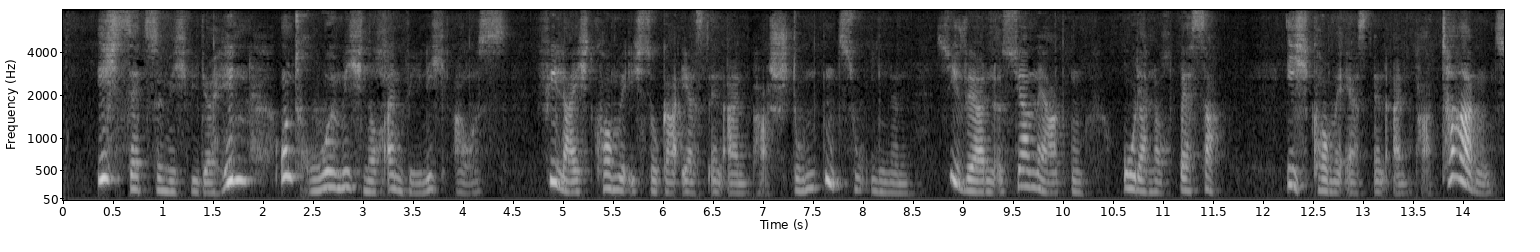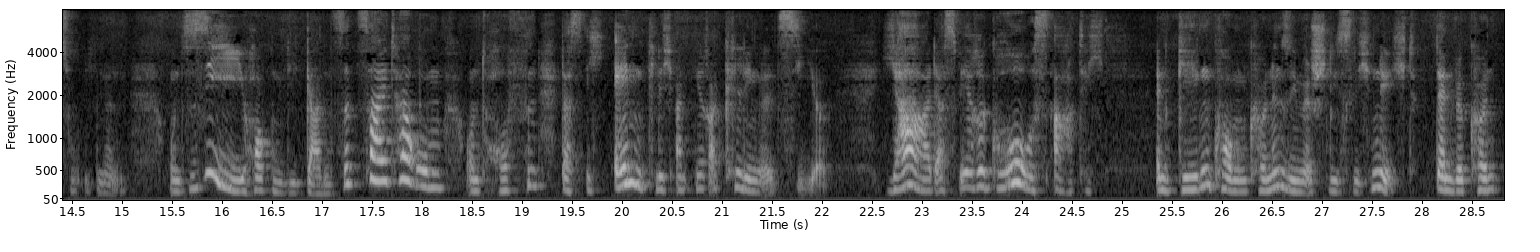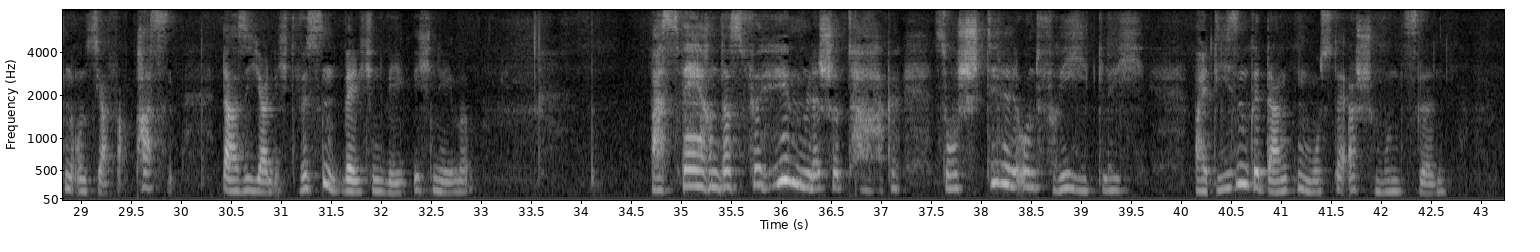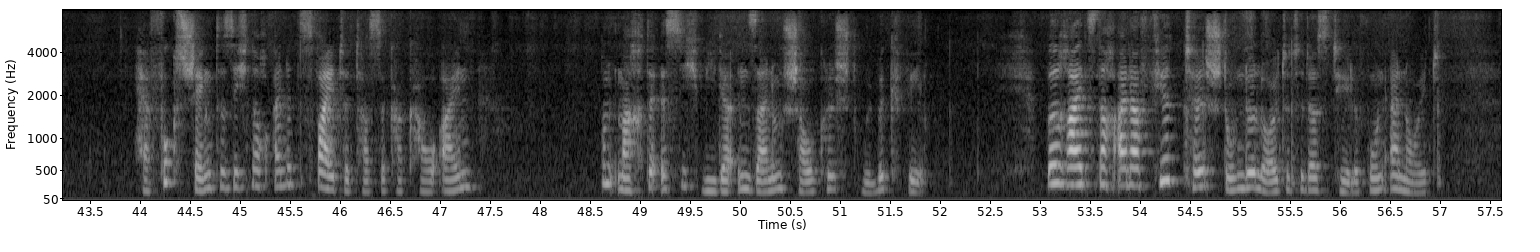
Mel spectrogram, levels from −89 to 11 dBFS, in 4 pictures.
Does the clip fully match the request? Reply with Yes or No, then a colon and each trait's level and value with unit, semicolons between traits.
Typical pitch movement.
No: wide, 6.2 semitones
